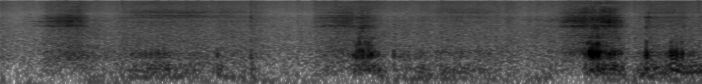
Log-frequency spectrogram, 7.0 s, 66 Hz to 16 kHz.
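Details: Snoring in sleep, recorded 12-12-13: soft, rasping breath noises building at intervals with brief snorting bursts.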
